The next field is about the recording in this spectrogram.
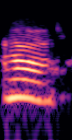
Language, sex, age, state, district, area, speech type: Maithili, male, 18-30, Bihar, Purnia, urban, conversation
